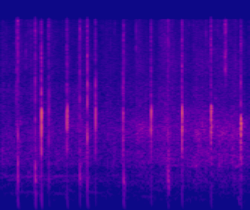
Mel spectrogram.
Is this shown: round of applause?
yes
